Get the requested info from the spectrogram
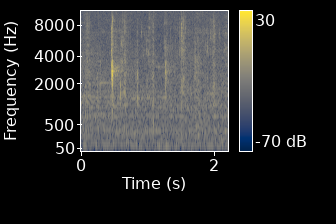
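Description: Close-up chewing of a mouthful of spicy shredded-vegetable and crab salad: a few short wet mouth clicks, the sharpest about half a second in.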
